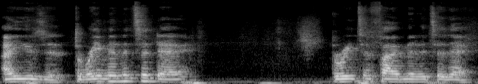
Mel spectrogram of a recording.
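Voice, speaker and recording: Slow-talking man in an echoey room. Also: mid-range voice, fairly even intonation, a little hiss or hum. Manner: halting, self-correcting, thinking aloud. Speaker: amateur product reviewer. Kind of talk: casual rambling product review vlog. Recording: roomy, echoing, distant from the mic.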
